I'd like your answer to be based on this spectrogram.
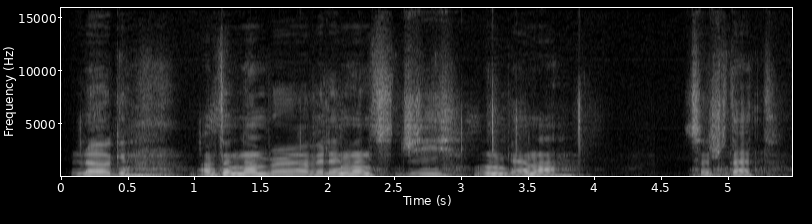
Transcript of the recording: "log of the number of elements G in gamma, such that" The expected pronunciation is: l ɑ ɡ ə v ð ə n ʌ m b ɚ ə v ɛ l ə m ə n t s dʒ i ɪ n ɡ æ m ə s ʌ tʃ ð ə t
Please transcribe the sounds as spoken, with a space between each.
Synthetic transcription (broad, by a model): l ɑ ɡ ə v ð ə n ʌ m b ɚ ə v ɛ l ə m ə n t s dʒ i ɪ n ɡ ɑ m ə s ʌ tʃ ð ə t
